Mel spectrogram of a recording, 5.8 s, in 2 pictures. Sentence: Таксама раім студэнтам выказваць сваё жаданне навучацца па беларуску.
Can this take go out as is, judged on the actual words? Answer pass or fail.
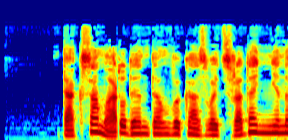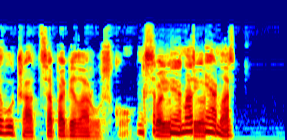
fail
